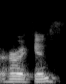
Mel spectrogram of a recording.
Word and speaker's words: Hurricane: It's actually Hurricane, but we pronounce it Hurricane.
